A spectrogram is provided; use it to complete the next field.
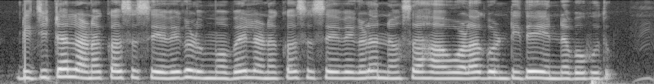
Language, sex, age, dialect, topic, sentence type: Kannada, female, 18-24, Mysore Kannada, banking, statement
